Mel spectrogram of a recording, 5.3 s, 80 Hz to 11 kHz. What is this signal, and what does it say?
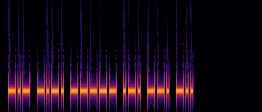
Morse code, heard as a keyed tone, about 25 wpm, 700 Hz. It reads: KC0RGD
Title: USA Callsign DE Callsign - 6 Characters - 25wpm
